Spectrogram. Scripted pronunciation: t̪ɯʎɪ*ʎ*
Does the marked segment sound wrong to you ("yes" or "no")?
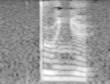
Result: yes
